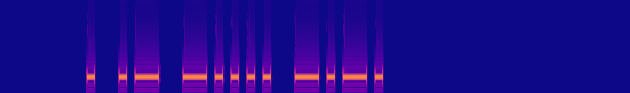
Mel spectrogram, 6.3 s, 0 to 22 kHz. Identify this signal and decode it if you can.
Morse code, heard as a keyed tone, about 15 wpm, 700 Hz. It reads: EA6C
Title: DXCC-100 Call Signs - 4 Characters - Repeated 2x - 15wpm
